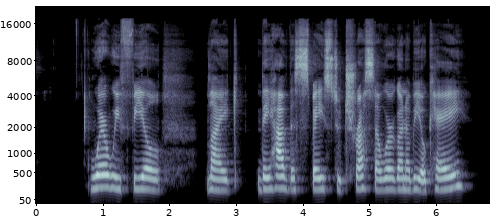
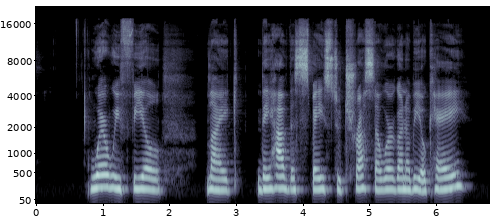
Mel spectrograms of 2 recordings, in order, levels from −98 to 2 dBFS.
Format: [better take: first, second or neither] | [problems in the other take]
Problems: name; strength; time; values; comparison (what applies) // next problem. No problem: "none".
second | thin; very; fading below 300 Hz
